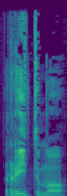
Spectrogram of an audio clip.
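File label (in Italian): "ritmo", Italian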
